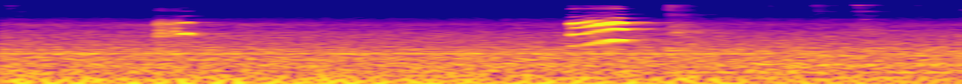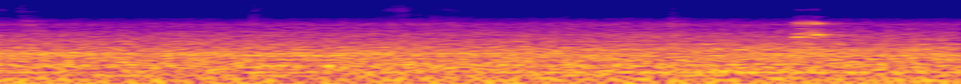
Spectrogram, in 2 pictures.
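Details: One of two cockatiels being petted with head rubs gives a few brief, bright chirps, one louder squeaky note among quieter ones.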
